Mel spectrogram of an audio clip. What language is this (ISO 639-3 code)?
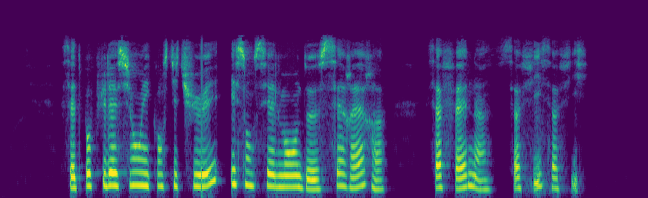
fra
